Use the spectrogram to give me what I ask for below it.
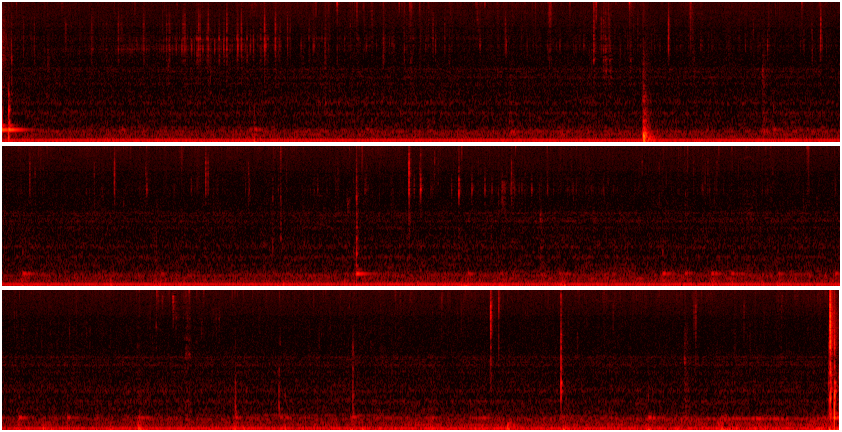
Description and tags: Slow Pan Frying
Short close up recoding of frying in a pan
chef, cook, cooking, eating, food, fry, frying, hot, kitchen, oil, pan, sizzle, sizzling, stove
